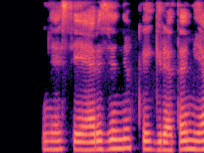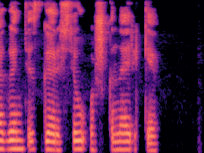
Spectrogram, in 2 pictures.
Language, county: Lithuanian, Panevėžys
